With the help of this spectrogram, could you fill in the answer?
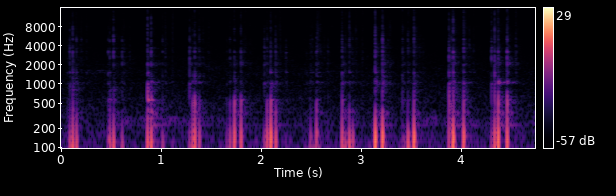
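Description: A large, flat, solid wooden cutting board held close to the microphone is tapped with fingertips and nails, the hand lifting between taps. Each tap makes a short, dull, low thump that dies away almost instantly, with a faint bright click from the nails. The taps come in an uneven rhythm across the clip, some in quick pairs.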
